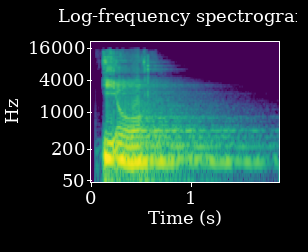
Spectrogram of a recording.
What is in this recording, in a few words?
eo o reverb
